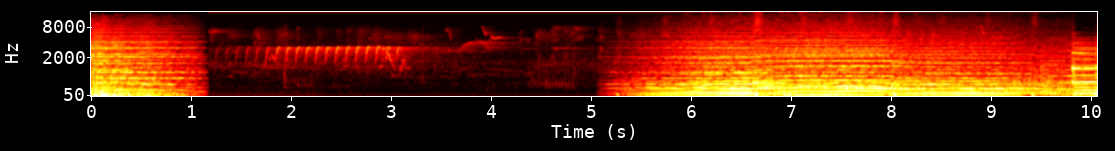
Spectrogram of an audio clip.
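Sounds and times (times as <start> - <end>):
small bird trilling: 1.2 - 5.1
high bird chirps: 1.2 - 5.6.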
